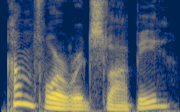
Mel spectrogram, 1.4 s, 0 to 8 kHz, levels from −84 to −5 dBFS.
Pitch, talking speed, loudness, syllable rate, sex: 135 Hz, 135 wpm, -16 LUFS, 4.2 syllables/s, male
